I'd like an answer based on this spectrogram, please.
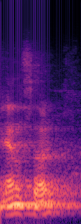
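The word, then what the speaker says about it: answer: অ্যান্সার বলে, বা কেউ অ্যান্সার বলে আবার আনসার বলে। অ্যান্সার বা আনসার। ব্রিটিশ ইংলিশে অ্যাকসেন্ট একরকম হয়, আবার আমেরিকান ইংলিশে অ্যাকসেন্ট আরেকরকম হয়। যাই হোক, আনসার বলি, এখানে দেখেন ডাব্লিউ কিন্তু এখানে উচ্চারণ হয়নি।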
